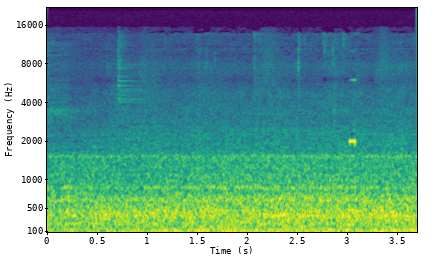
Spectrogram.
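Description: Steady low road rumble from a car being driven, a dense, even roar that holds at the same loudness throughout with no talk.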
